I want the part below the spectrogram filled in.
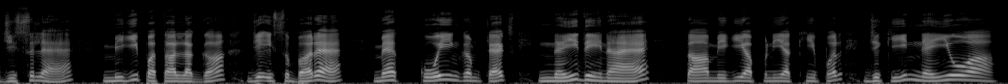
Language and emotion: Dogri, surprised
